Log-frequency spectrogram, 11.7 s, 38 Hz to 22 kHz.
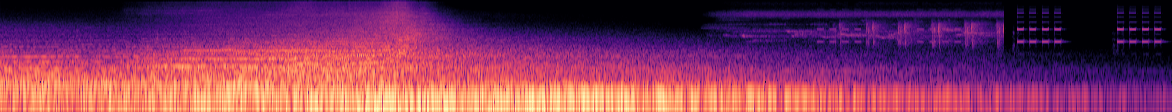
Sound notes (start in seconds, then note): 2.3 tense, eerie music; 4.1 dramatic music; 8.5 alarm beeping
